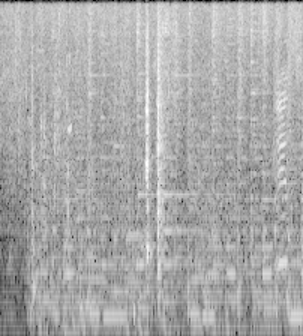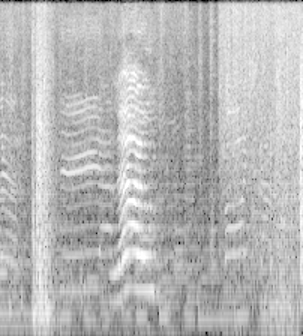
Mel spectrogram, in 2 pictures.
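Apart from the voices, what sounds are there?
shower running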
